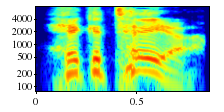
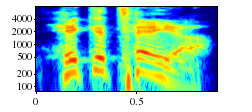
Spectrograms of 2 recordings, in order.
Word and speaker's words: Hiketeia: Wonder Woman Hiketeia. All right? Hiketeia. So that's just for me. You guys pronounce it whatever you want.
